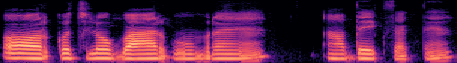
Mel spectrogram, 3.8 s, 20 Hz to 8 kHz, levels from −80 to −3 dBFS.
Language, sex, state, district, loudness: Hindi, female, Bihar, Katihar, -19 LUFS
